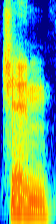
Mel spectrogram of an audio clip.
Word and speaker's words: Qin: it's pronounced Qin.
